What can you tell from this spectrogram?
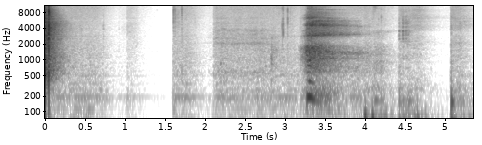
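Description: human body sound, hand clap

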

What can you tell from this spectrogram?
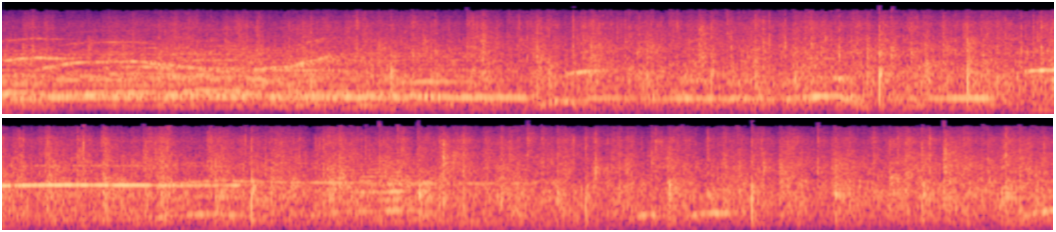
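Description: crowd, audience applause and cheering

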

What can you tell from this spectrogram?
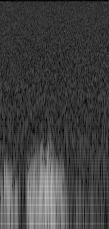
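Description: nature, wind blowing into microphone

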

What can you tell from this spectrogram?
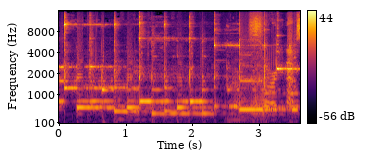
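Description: signal or alarm, mobile phone ringtone

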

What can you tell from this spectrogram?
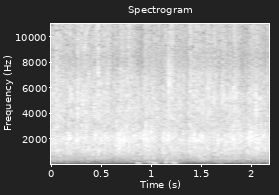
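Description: crowd, applause

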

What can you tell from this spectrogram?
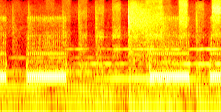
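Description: signal or alarm, cell phone ringing

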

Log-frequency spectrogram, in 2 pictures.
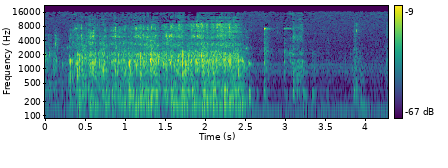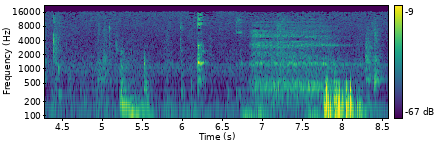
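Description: tool, bong hit

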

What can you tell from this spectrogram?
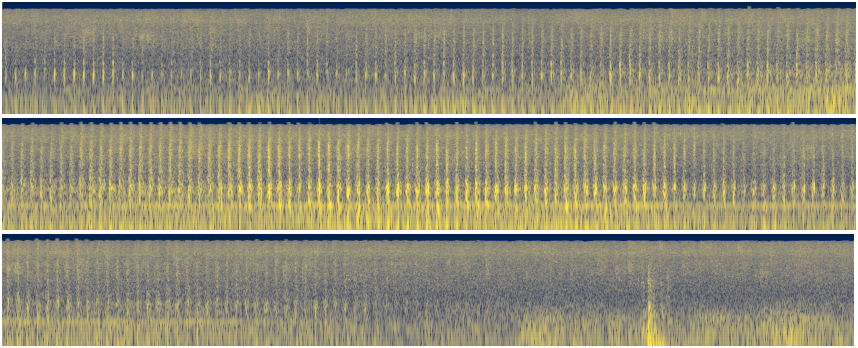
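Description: vehicle, helicopter approaching and landing

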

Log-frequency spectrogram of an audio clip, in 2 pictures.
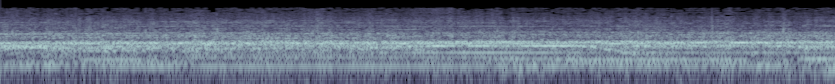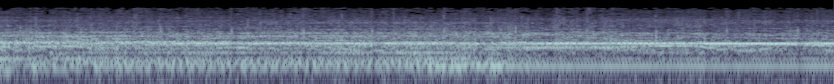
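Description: crowd, audience shouting and whooping

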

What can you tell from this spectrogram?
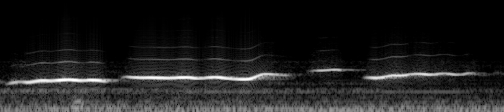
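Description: human body sound, person whistling a melody

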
